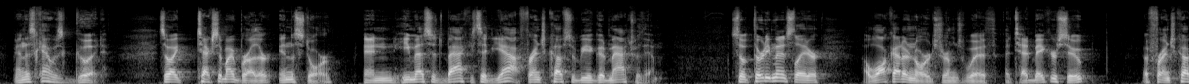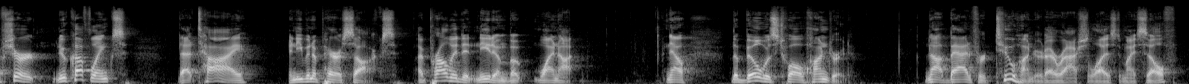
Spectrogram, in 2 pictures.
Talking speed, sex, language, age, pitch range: 195 wpm, male, English, 40-59, 90-130 Hz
